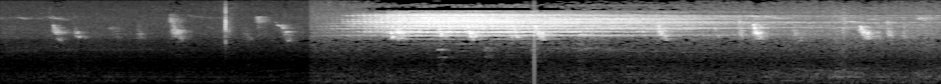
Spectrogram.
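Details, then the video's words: Philippine cicada heard at the foot of mountain areas in Pit-os and Bacayan barangays, Cebu City, giving its eerie cry: a loud, high, sustained buzzing drone swells after scattered bird chirps, then slowly fades as chirps continue. "The Eerie CRY of the Philippine Cicada"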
